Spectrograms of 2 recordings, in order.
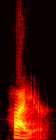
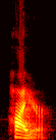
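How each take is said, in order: No difference in how they are said.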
